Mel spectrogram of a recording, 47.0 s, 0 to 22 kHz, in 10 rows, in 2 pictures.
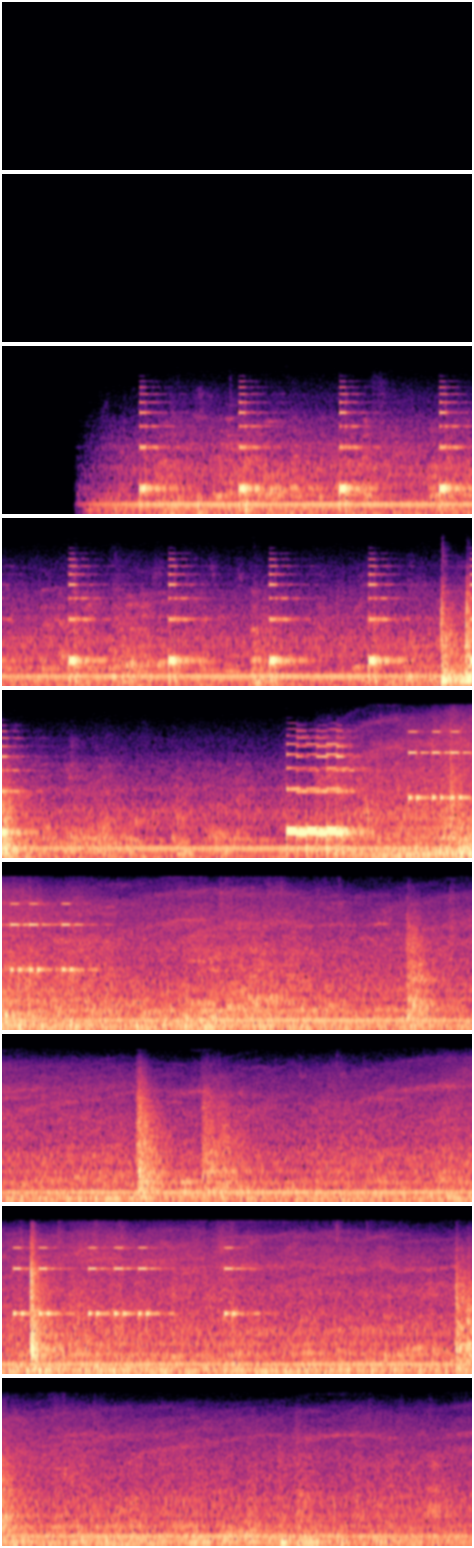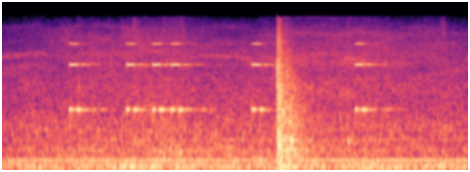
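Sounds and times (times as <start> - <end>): high electronic beeping: 10.8 - 12.2, 12.8 - 13.2, 13.8 - 15.2, 15.8 - 16.2, 16.8 - 18.2, 21.6 - 24.7, 33.0 - 35.7, 42.9 - 46.4
countdown beeps: 10.8 - 13.2, 13.8 - 15.2, 15.8 - 19.2, 21.6 - 24.6, 33.0 - 35.7, 43.0 - 45.2, 45.8 - 46.3
long start tone: 21.6 - 27.4, 32.9 - 36.4.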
